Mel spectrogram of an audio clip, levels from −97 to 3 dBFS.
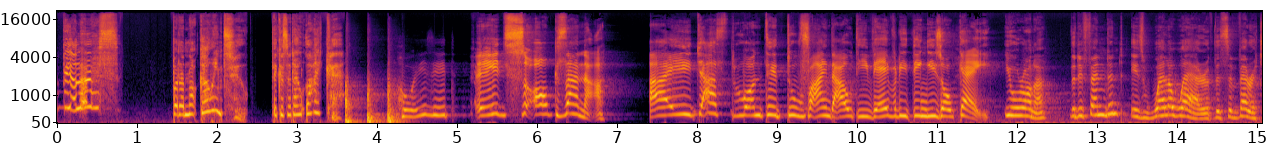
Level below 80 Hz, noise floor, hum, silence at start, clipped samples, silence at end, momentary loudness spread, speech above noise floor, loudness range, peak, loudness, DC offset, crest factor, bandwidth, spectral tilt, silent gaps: -36 dBFS; -58 dBFS; none; 0 s; under 0.1%; 0 s; 10 LU; 43 dB; 2 LU; -2 dBFS; -15 LUFS; under 0.1%; 14 dB; over 20 kHz; -3 dB/octave; none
